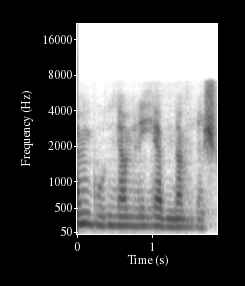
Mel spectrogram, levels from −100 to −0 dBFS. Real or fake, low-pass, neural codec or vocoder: fake; 7.2 kHz; codec, 16 kHz, 0.7 kbps, FocalCodec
